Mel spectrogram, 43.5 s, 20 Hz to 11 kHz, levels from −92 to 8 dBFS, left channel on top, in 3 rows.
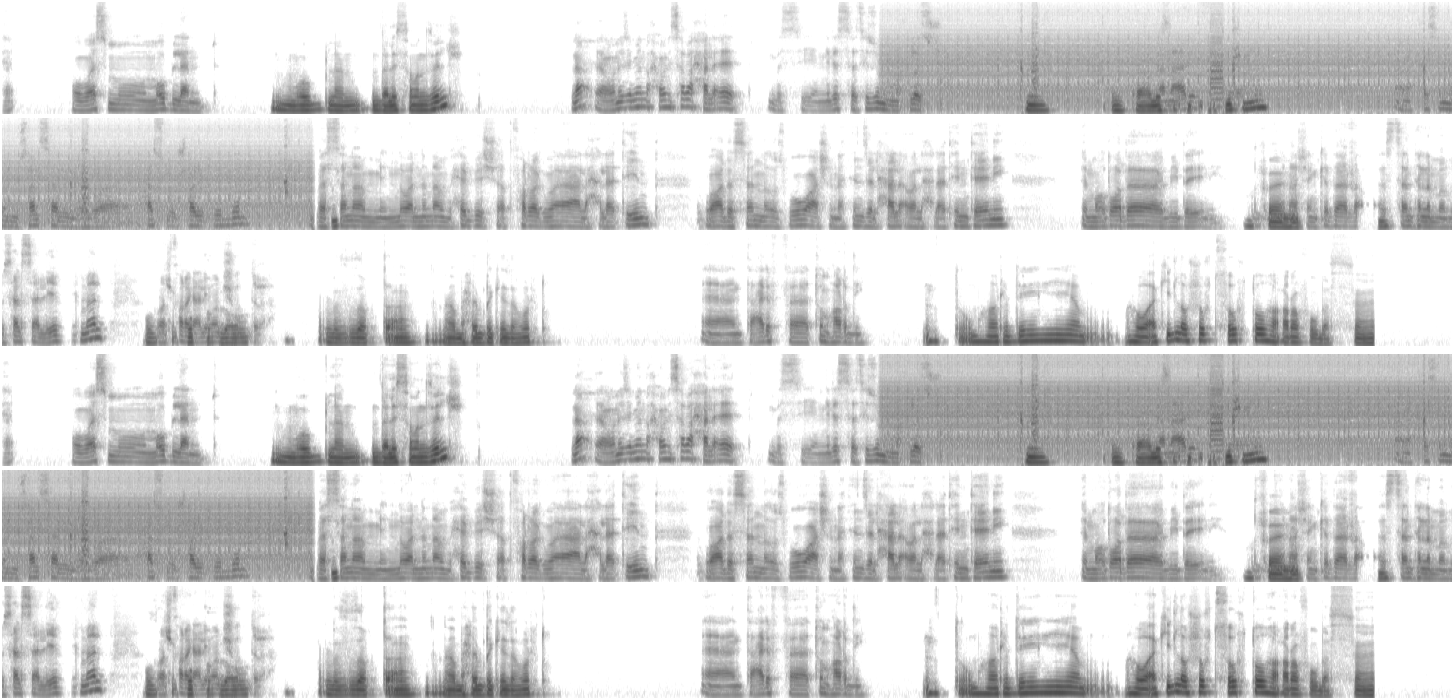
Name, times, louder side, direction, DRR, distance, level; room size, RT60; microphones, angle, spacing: voice 1, 0.7-2.1 5.7-7.4 7.7-9.4 11.6-12.6 13.9-17.4 17.7-24.6 25.3-26.7 27.3-30.3 30.6-31.6 36.0-37.6, right 2 dB, 35° right, 2.0 m, -40 dB
voice 2, 2.7-4.6 10.2-10.5 11.1-11.7 12.2-12.7 26.9-27.5 28.3-28.4 30.4-30.8 31.2-31.5 32.2-34.4 38.2-42.7, right 2 dB, 60° right, 0.8 m, -30 dB
sound 1, 8.8-17.6, right 6 dB, 80° right, 3.1 m, -39 dB
head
